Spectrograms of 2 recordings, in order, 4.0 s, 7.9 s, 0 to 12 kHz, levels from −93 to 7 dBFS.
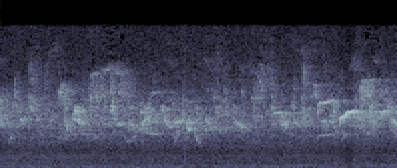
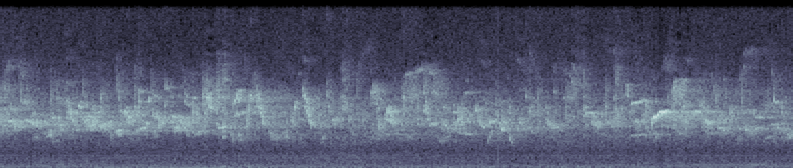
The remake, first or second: second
